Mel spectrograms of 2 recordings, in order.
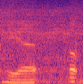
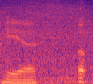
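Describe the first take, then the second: No difference in how they are said.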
